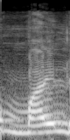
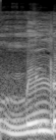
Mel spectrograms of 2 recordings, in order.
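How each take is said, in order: First: माइल्ड said with the diphthong ai, as maild; correct pronunciation. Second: मिल्ड said with a short i, as mild rhyming with filled; the mistaken मिल्ड, short vowel; wrong pronunciation. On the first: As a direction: model the right माइल्ड with ai. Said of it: "इसको माइल्ड ही पढ़िएगा". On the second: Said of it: "इसको मिल्ड मत पढ़िएगा". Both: Shown as a demonstration.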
